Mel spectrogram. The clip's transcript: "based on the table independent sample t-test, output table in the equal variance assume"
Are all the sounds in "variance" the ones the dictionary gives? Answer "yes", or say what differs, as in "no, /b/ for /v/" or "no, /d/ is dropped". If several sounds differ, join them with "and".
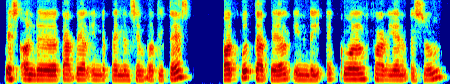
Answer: no, /f/ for /v/ and /s/ is dropped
